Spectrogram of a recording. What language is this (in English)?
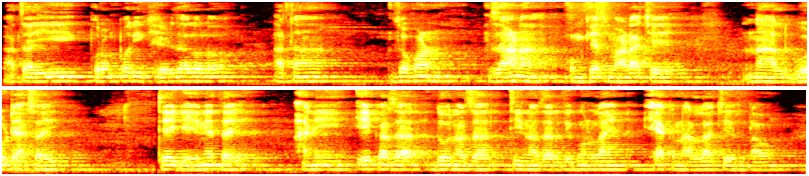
Konkani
